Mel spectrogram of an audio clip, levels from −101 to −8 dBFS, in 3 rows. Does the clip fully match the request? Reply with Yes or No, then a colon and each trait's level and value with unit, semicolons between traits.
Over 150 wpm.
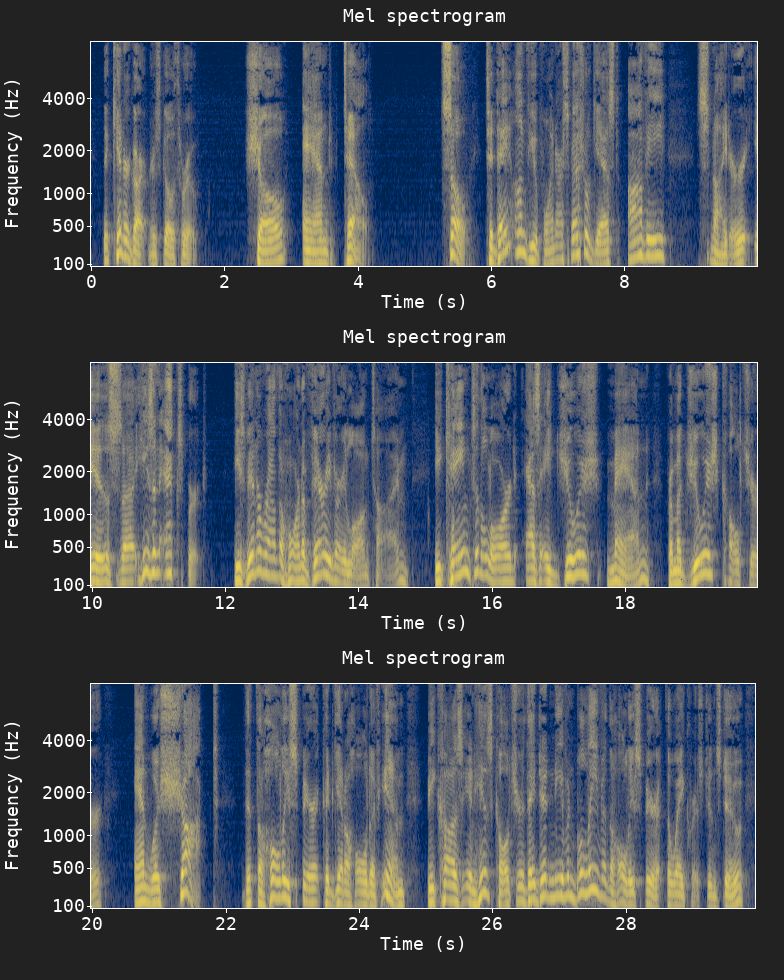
No: average, 145 wpm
